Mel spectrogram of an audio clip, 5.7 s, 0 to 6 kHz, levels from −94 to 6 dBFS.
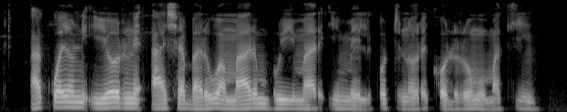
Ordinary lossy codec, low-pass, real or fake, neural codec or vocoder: AAC, 48 kbps; 5.4 kHz; real; none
